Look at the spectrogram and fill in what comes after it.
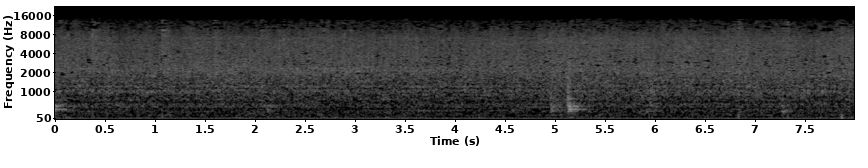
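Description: Onion and tomato masala sizzling steadily in an uncovered frying pan as its own juice cooks off.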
